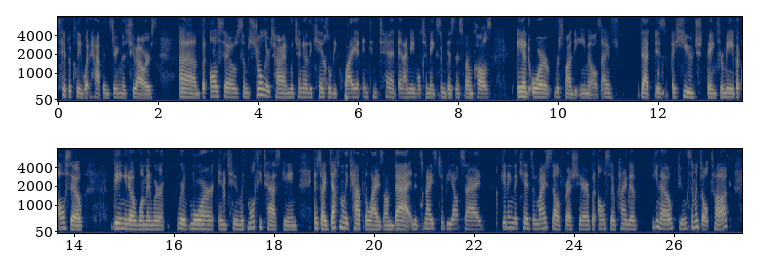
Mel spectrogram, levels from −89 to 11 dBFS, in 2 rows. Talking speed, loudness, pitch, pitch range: 195 wpm, -31 LUFS, 155 Hz, 145-170 Hz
